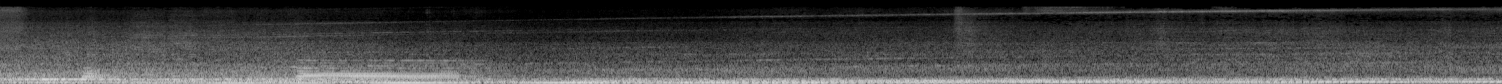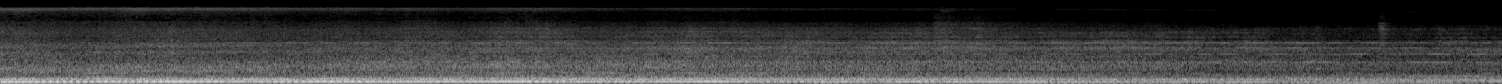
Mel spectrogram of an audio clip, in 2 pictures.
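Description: Diesel passenger train running past at a station, its engine rumbling, with a short train horn blast about three seconds in. A thin whine slowly rises in pitch, and the rumble fades toward the end.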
